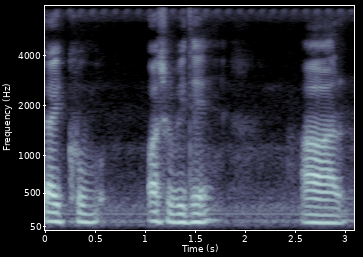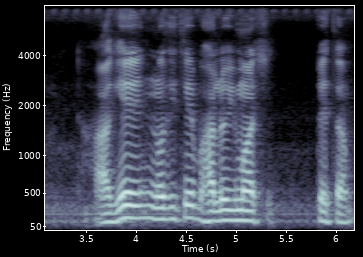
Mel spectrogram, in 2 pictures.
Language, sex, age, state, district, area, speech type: Bengali, male, 45-60, West Bengal, Howrah, urban, spontaneous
